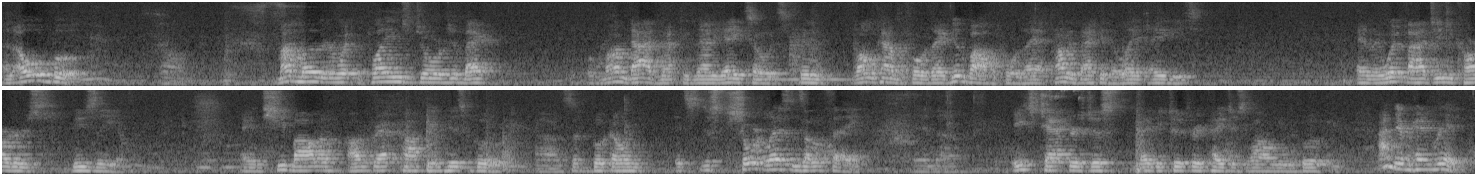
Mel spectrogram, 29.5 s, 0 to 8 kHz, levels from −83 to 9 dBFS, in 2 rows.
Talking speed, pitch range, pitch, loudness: 170 wpm, 120-145 Hz, 130 Hz, -21 LUFS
